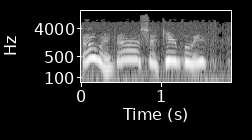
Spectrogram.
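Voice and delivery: very high, wailing, sobbing ugly cry. Retelling getting caught with snap pops at school as a kid: acting out ugly crying. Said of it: "Ugly crying".

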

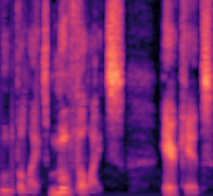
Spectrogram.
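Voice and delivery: fed-up, short-tempered, angry, pissed off. Telling a story about an actor grabbing a ladder: imitating angry Philip Seymour Hoffman. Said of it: "was pissed off".

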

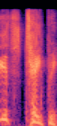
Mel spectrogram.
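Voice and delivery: hostile, aggressive, dismissive delivery. Describing how one character delivered a line to another, imitating a hostile retort. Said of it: "He comes at him so hard".

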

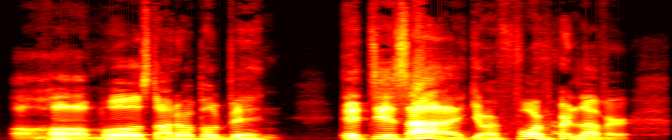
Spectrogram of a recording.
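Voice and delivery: bad French accent, high and loud. Recapping a scene, the speaker voices Catherine addressing Ben in an accidental French accent. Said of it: "I don't know why that went French all of a sudden".

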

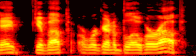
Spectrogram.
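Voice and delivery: plain

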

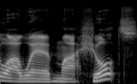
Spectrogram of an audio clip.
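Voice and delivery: bad put-on Australian accent. Acting out an Australian deciding whether to wear shorts: bad Australian accent. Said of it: "I normally do an okay Australian accent".

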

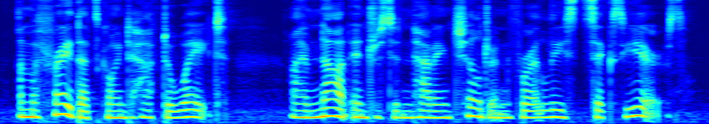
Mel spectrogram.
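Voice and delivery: ordinary delivery

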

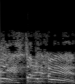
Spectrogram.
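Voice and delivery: screaming. Recalling a guy on the street calling out to Spider-Man: imitating a New Yorker screaming. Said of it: "that New Yorker screaming at him".

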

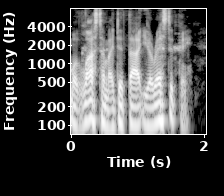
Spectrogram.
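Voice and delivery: mock flat, deadpan delivery. Retelling a man's answer to a police officer, imitating his deadpan delivery. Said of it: "totally deadpan".

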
